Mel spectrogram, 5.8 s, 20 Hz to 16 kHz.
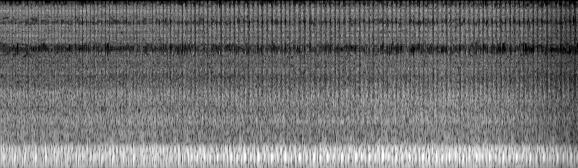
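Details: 2013 Suzuki DF20A fuel-injected four-stroke outboard, about 1000 hours, after replacing an engine block damaged by running on low oil: a smooth, even steady idle with a slight swell in speed and no knocking or rattles. Running healthy.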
